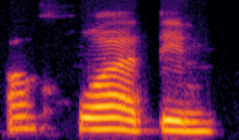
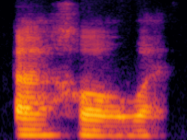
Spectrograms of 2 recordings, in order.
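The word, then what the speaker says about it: أخوات: Kalau di Indonesia kan biasanya akhwat. Ya, ini akhwat ini Ya, ya, sebenarnya kurang tepat, tapi akhawat. Khoknya fathah.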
